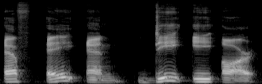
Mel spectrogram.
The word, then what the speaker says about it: Pfander: P Fan Der F I L M S. So Fander named after Dr. Carl Fander, starting with the P.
